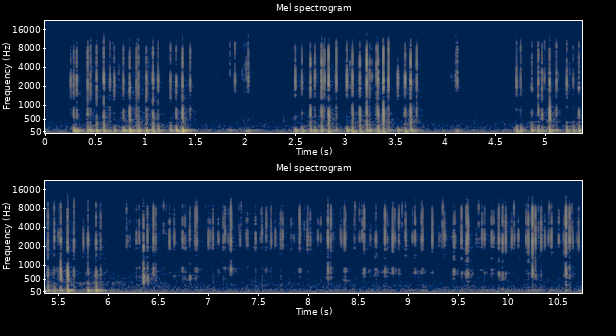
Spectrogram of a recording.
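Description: A small closed white plastic compact hand mirror is held in the hands while long nails tap and scratch its case. Bursts of quick, crisp clicking taps and scratchy rustles come with brief pauses between them, then settle into steady, lighter tapping that runs to the end.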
